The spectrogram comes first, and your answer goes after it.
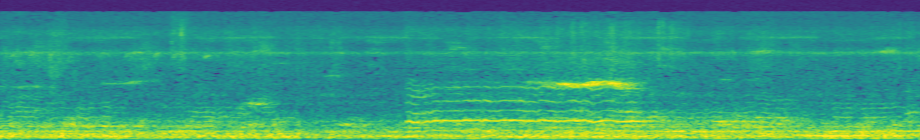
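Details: Buzzing of bees described as searching for prey. A layered, wavering drone rises in pitch partway through, then dips as the insects seem to pass nearer and farther over a constant low hum.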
